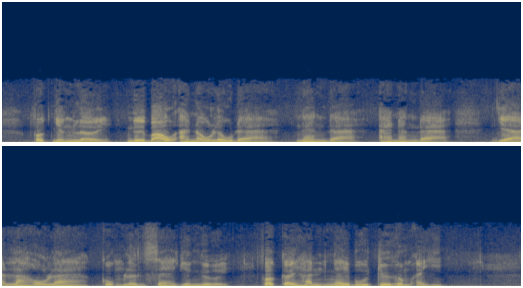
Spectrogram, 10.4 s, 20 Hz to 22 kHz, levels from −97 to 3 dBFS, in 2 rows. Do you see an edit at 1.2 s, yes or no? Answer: yes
